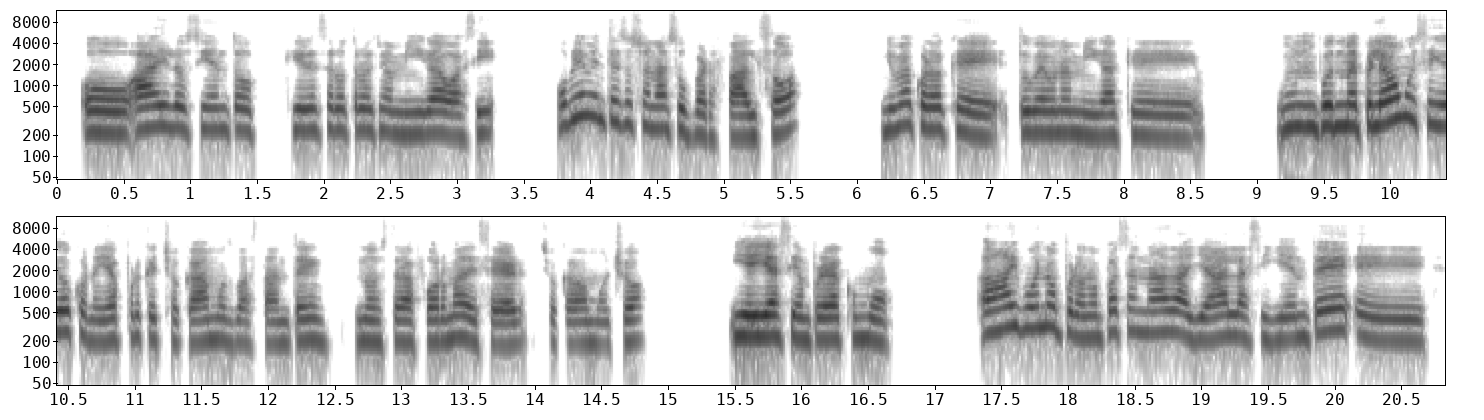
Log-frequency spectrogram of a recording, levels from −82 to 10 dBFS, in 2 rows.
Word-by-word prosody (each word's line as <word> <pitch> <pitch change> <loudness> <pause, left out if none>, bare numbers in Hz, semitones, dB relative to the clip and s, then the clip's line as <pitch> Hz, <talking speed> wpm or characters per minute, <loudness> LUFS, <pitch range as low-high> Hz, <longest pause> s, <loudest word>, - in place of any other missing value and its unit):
o, 215 -1 +3
"ay, 255 +2 +5
lo 255 -1 0
siento, 240 -1 -5 0.2
¿quieres 235 -1 -2
ser 245 - -4
otra 235 +1 -3
vez 230 - -5
mi 230 - -4
amiga?", 210 0 0
o 200 - +3
así, 210 +3 -4 0.4
obviamente, 330 +3 0
eso 285 -2 -5
suena 250 -2 -2
súper 200 -5 -3
falso, 195 +5 +1 0.6
yo 230 +1 -2
me 270 - -1
acuerdo 245 -4 0
que 205 -5 -1
tuve 220 0 +1
una 215 0 -1
amiga 200 -2 -2
que, 190 -2 -4 0.6
mm, 260 +2 0
pues, 265 +1 +6
me 270 0 +4
peleaba 280 +4 +7
muy 355 -2 +1
seguido 270 -1 +2
con 245 -5 -5
ella 200 +1 -1
porque 220 0 -7
chocábamos 195 +1 -3
bastante 190 +1 -4 0.2
nuestra 200 -1 -2
forma 205 +4 0
de 205 - 0
ser, 180 +1 -1
chocaba 190 0 -5
mucho, 195 +2 -5 0.6
y 235 0 +5
ella 230 0 +8
siempre 215 -1 0
era 215 0 +5
como: 210 -4 -4 0.6
"ay 280 +5 +4
bueno, 305 0 0
pero 235 -3 -1
no 225 0 -3
pasa 270 +3 -4
nada", 265 -1 +2
ya 215 +1 +1
a - - 0
la 230 -2 -2
siguiente, 220 +7 0
eh, 205 -4 -3
220 Hz, 165 wpm, -21 LUFS, 200-250 Hz, 0.6 s, ella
